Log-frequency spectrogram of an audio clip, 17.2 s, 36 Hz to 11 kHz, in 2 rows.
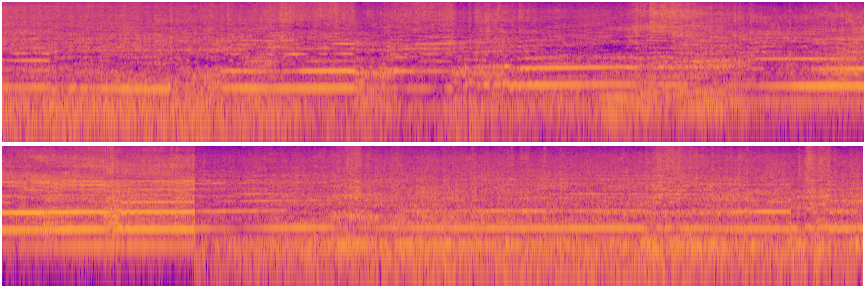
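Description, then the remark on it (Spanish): A GP2 race car engine roars as it accelerates at full throttle, with a strong, buzzy harmonic tone, its pitch stepping up through several rises before holding a steady high drone. It is loud and continuous, with no voices. “A ver, creo que tenemos audio, a ver si por ahí se alcanza a escuchar el ruido que hace el GP2.”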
